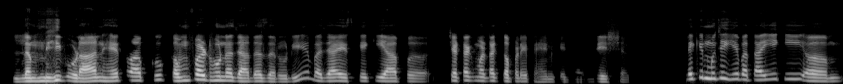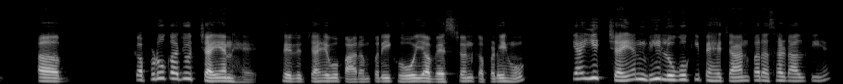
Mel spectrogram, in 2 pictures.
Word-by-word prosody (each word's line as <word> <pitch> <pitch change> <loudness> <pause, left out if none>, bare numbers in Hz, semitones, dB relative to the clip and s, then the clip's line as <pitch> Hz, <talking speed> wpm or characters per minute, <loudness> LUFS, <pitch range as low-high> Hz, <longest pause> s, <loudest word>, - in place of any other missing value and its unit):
लंबी 155 +6 +5
उड़ान 150 +1 +6
है 160 +1 +3
तो 180 +2 -3
आपको 185 +4 -1
कम्फ़र्ट 190 +3 +5
होना 185 -1 +3
ज़्यादा 150 -1 +2
ज़रूरी 140 +1 -5
है 290 - -9
बजाए 160 - +1
इसके 160 +1 -6
कि 160 +1 -2
आप 150 -1 +1 0.5
चटक-मटक 175 -2 0
कपड़े 145 -1 -3
पहन 120 -2 -17
के 120 - -22
जाओ। 110 0 -31 0.2
बेशक, 125 -3 -10 0.6
लेकिन 265 +5 0
मुझे 275 +1 +2
ये 250 -1 -2
बताइए 220 +1 -1
कि 250 -1 -8
अम, 150 -2 -1 0.4
अ, 155 -2 +5 0.8
कपड़ों 250 +7 -2
का 270 -1 +2
जो 270 +1 -3
चयन 155 - +3
है 110 -3 -17 0.3
फिर 145 -2 -3
चाहे 145 +2 -4
वो 150 +1 -1
पारंपरिक 135 +3 -6
हो 140 +2 +1
या 145 0 +3
वेस्टर्न 125 +5 -3
कपड़े 145 +2 -4
हों 140 +3 -6 0.5
क्या 260 0 -1
ये 290 +2 +3
चयन 215 +6 +1
भी 250 +4 +1
लोगों 215 -1 +2
की 230 +2 -13
पहचान 170 -2 -3
पर 195 - -2
असर 180 +1 -4
डालती 165 0 -7
है? 210 +7 -17
165 Hz, 185 wpm, -24 LUFS, 145-210 Hz, 0.8 s, उड़ान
